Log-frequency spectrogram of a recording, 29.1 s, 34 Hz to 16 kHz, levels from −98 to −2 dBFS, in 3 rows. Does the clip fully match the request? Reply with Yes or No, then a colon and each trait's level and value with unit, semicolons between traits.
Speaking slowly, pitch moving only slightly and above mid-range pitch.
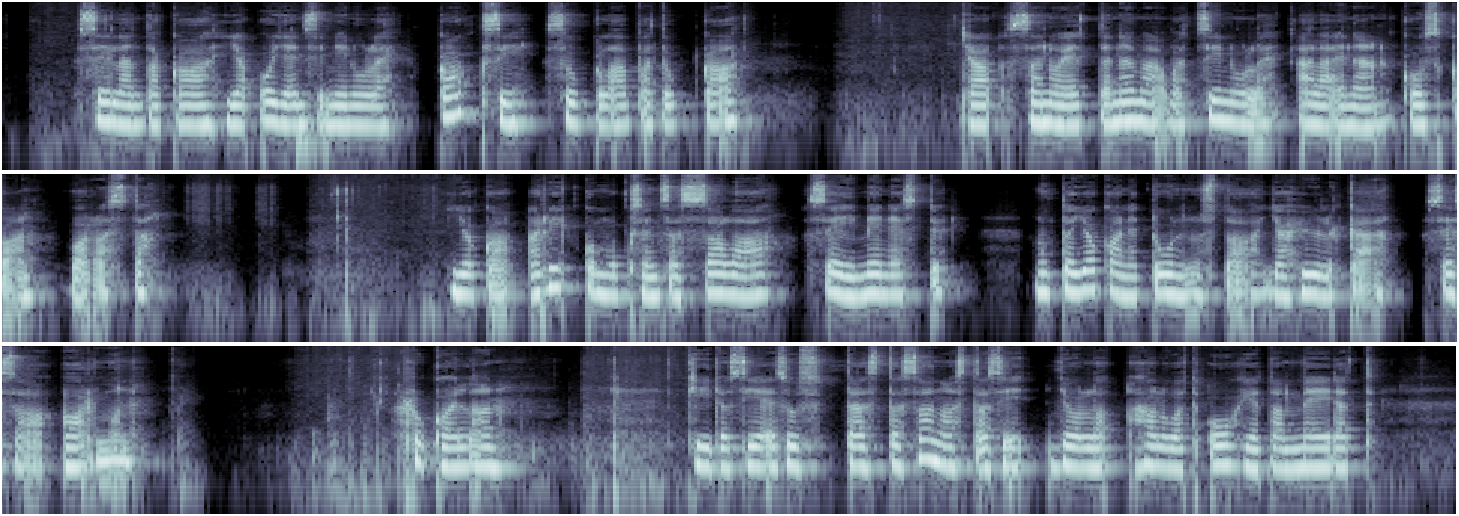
Yes: slow, 85 wpm; narrow, 1.7 semitones; high, 195 Hz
